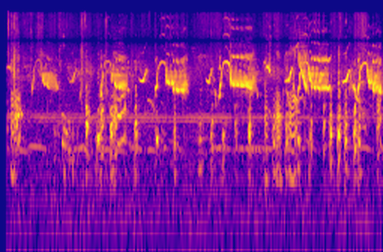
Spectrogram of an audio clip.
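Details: A group of vulturine guineafowl (Acrocolliformis vulturinum) gives busy, overlapping high chattering and squealing calls in a chorus.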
